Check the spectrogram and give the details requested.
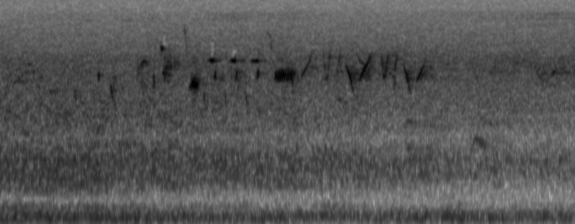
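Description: Faint birdsong: a bird chirps for a couple of seconds in the middle, a run of short chirps and quick sliding notes, over a steady low rumble of outdoor ambience.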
